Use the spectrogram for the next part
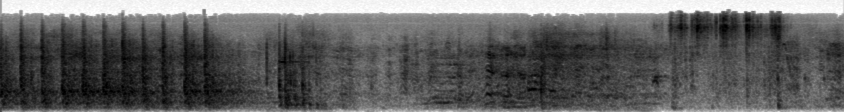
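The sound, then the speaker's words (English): A rapid series of sharp hammer blows pounds a watch wrapped in cloth for a few seconds during a magic trick, followed by murmuring voices and light laughter. “We have the cloth and a hammer. And now... He will destroy the watch.”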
